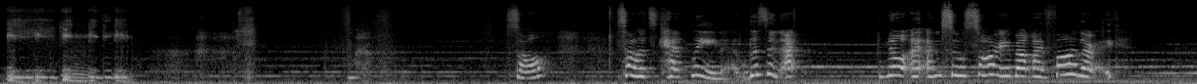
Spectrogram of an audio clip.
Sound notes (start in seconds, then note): 1.8 cries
